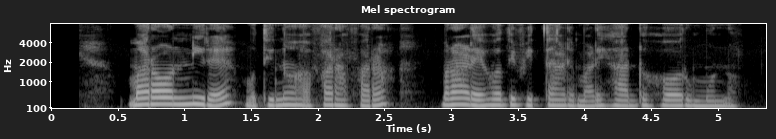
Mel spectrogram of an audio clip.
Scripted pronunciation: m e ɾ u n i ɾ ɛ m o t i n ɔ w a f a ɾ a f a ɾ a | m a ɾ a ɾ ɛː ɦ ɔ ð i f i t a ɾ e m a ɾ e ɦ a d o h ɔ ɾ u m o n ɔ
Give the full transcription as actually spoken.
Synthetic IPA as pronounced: m a ɾ ɔ n i ɾ ɛ m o t i n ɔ w a f a ɾ a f a ɾ a | m a ɾ a ɾ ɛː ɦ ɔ ð i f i t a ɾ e m a ɾ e ɦ a d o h ɔ ɾ u m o n ɔ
